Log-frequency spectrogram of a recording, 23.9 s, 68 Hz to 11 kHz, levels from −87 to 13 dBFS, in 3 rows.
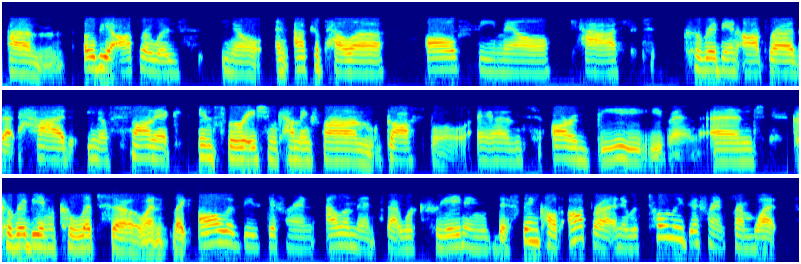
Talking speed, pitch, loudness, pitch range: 130 wpm, 170 Hz, -20 LUFS, 155-190 Hz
